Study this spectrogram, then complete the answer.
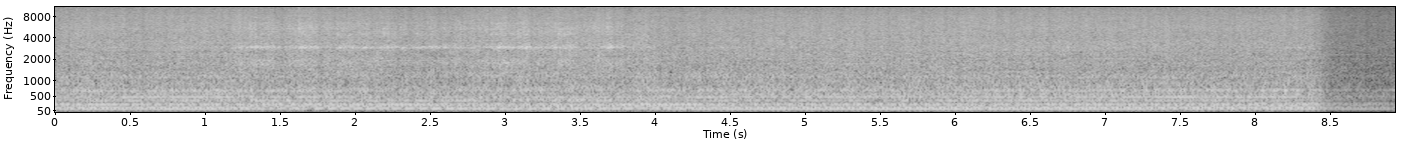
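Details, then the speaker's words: Big-block Chevy with two spark plugs per cylinder and dual ignition: started on one ignition, the loud deep idle picks up RPM and smooths out when the second ignition is switched on, then stops at shutdown. "All right. So, you can hear it actually just picks up RPM."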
